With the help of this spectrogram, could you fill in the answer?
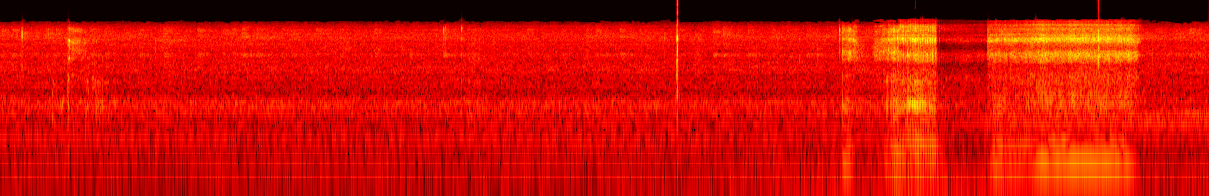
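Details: Boston Terrier female asleep indoors beside her owner, snoring in a manlike way: a long quiet stretch, then a gurgling, rattly snore followed by a longer low, buzzing exhale lasting about a second.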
